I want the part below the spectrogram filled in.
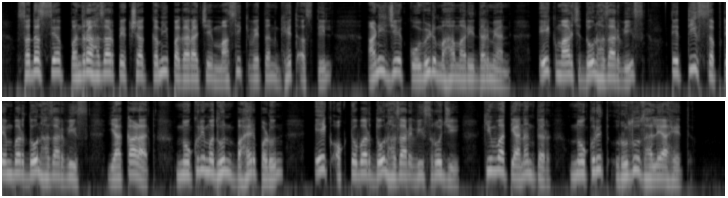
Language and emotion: Marathi, neutral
